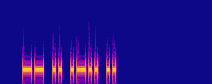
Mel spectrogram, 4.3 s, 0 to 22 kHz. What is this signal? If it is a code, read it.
Morse code, heard as a keyed tone, about 20 wpm, 700 Hz. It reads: MILI
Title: Build A Word - 2 Letters At A Time - 8-Letter Words - 20wpm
